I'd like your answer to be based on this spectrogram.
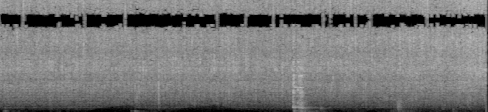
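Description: Potato and long beans fry with chili in a pan with a constant sizzle, and occasional stirring knocks and scrapes of a spatula come through; no voice is heard.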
